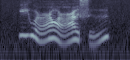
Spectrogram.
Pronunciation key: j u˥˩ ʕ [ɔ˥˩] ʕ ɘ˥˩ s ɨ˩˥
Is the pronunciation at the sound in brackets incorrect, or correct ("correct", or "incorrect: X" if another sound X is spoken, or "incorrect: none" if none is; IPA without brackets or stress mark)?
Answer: correct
